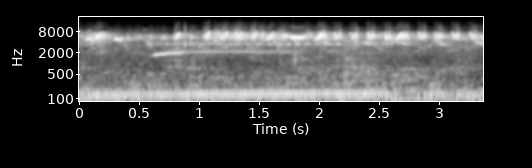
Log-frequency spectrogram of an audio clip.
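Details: Brown-throated sunbird of a local Konin strain, used as song-contest training, gives a continuous high, fast twittering of short sharp chirps in quick succession over a faint low hum.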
